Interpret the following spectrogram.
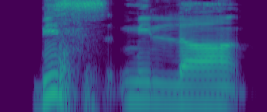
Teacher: میم جو ہے اس کو لام کے ساتھ ہم نے مشدد کیا ہے اور نرم پڑھا ہے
